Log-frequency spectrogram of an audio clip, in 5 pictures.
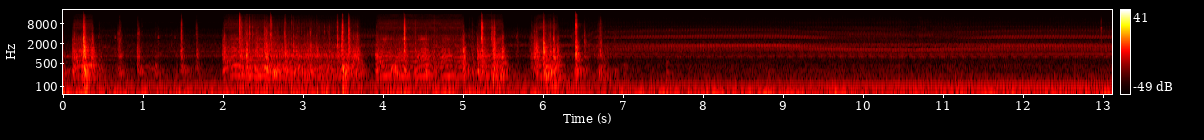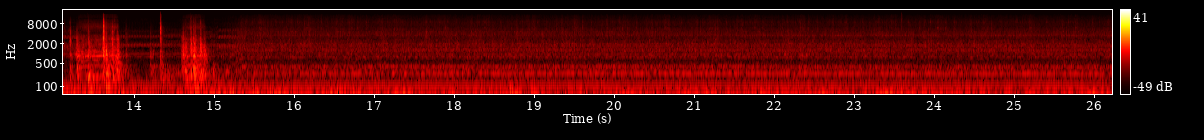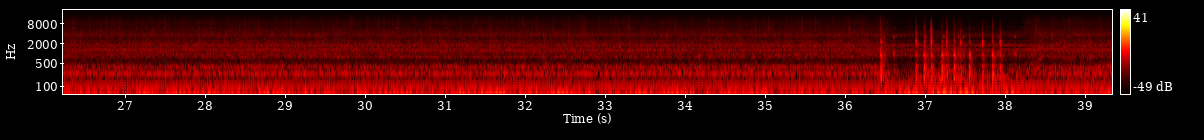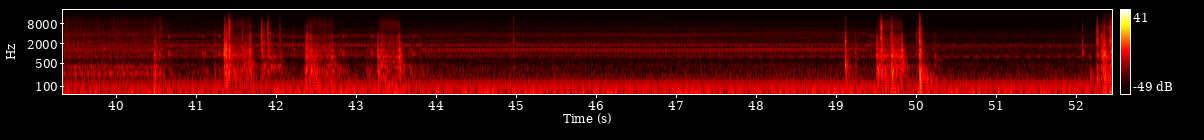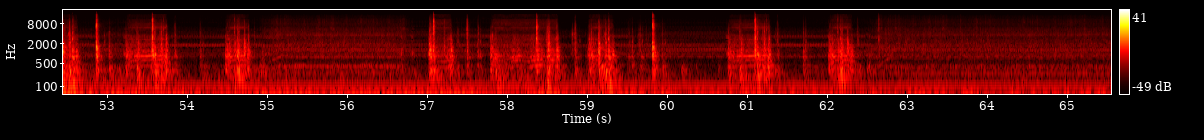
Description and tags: VHS player
Some sounds from a VHS recorder (only playing and rewinding, not recording). Because I also had to press buttons, I did not manage to keep the mic completely stationary. There might also be some background sounds, and of course you can hear the button presses.
data, player, rewind, vhs, video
